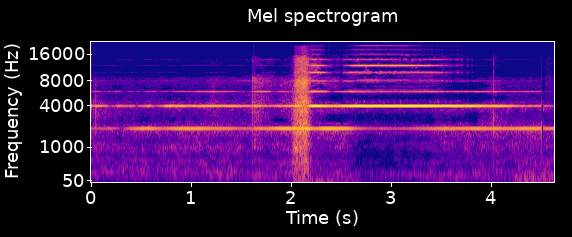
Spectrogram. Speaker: Friends, UPS దగ్గర ఇలాంటి sound వచ్చిందంటే ఏంటంటే ప్రాబ్లము, దీంట్లో బ్యాటరీ టైం అనేది అయిపోయిందండి.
